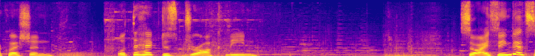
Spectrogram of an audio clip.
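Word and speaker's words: drokk: So the reason why I'm confused with the term Drock is because of all the different situations that they use it in.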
